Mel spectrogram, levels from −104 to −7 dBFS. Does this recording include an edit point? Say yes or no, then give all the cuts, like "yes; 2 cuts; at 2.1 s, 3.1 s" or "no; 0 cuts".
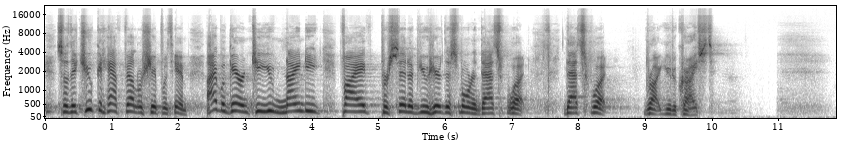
no; 0 cuts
